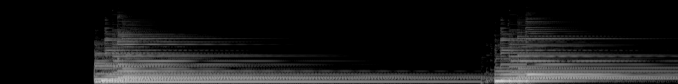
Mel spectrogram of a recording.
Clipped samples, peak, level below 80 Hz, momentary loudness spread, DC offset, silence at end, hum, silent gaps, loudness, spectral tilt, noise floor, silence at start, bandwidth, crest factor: under 0.1%; -8 dBFS; -62 dBFS; 20 LU; under 0.1%; 0 s; none; none; -25 LUFS; -8 dB/octave; -90 dBFS; 0.95 s; 10.5 kHz; 18 dB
